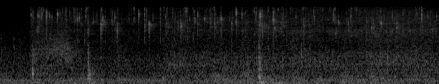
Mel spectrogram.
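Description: Hot oil sizzling and crackling in an electric griddle pan as raw chive pockets are laid in one after another.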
